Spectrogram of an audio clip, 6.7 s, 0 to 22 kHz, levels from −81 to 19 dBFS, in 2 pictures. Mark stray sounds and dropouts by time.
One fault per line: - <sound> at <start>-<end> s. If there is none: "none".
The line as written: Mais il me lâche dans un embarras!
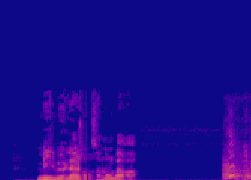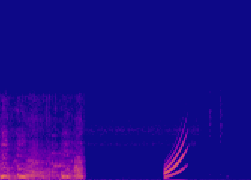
- bark at 3.0-4.5 s
- chirp at 5.5-5.9 s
